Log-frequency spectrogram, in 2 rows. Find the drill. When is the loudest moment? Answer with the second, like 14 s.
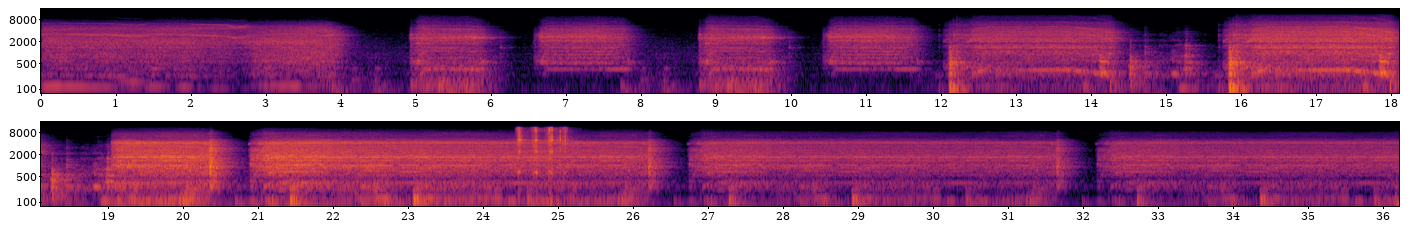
20 s.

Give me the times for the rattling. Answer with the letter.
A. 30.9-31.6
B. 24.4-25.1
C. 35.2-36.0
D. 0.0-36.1
B.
